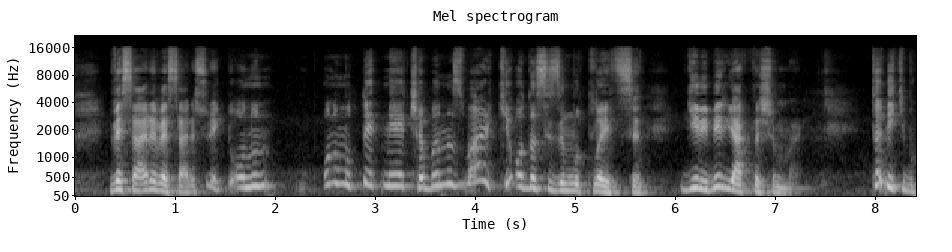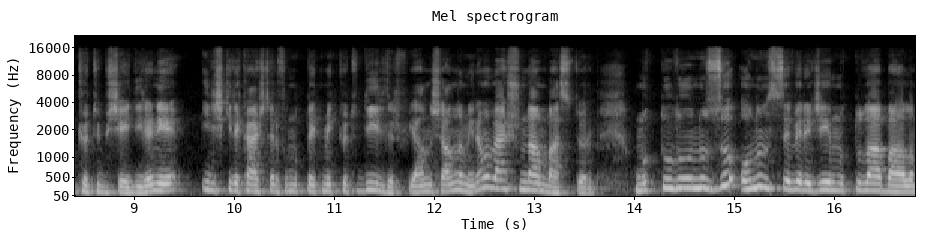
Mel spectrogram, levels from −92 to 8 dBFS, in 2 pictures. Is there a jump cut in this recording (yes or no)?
no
